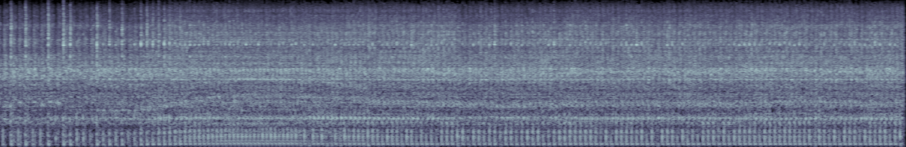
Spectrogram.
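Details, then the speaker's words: Ariens snowblower Tecumseh Snow King engine, just started on electric start, at governed speed and lowered to idle without stalling: rapid popping whose speed swells and eases, mild surging; carburetor looks clean. "we did nothing to put gas in it and it starts and runs uh surges a little right uh but not as bad as the other one we did the other day"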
